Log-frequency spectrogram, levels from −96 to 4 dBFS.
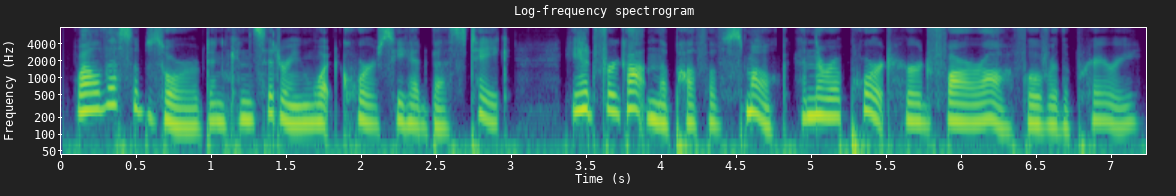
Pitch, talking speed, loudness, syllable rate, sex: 185 Hz, 225 wpm, -19 LUFS, 5.9 syllables/s, female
